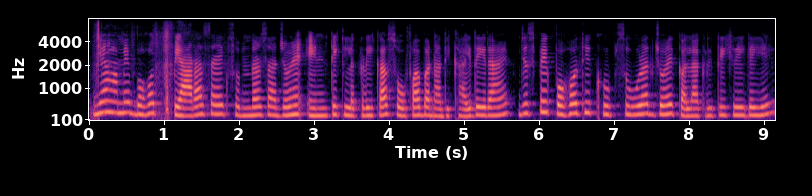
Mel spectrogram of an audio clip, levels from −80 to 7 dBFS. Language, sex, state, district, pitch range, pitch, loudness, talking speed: Hindi, female, Bihar, Purnia, 225-260 Hz, 240 Hz, -18 LUFS, 205 wpm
